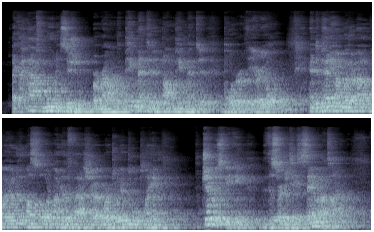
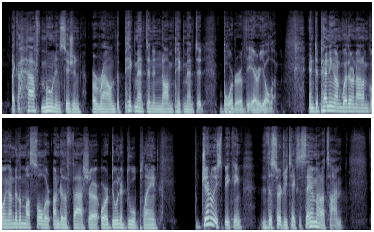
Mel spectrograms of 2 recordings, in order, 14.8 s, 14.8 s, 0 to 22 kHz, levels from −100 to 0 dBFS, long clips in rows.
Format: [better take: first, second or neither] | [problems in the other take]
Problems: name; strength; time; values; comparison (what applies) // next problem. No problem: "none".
second | off-mic speech; far // room echo; strong; dies away in 1.8 s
